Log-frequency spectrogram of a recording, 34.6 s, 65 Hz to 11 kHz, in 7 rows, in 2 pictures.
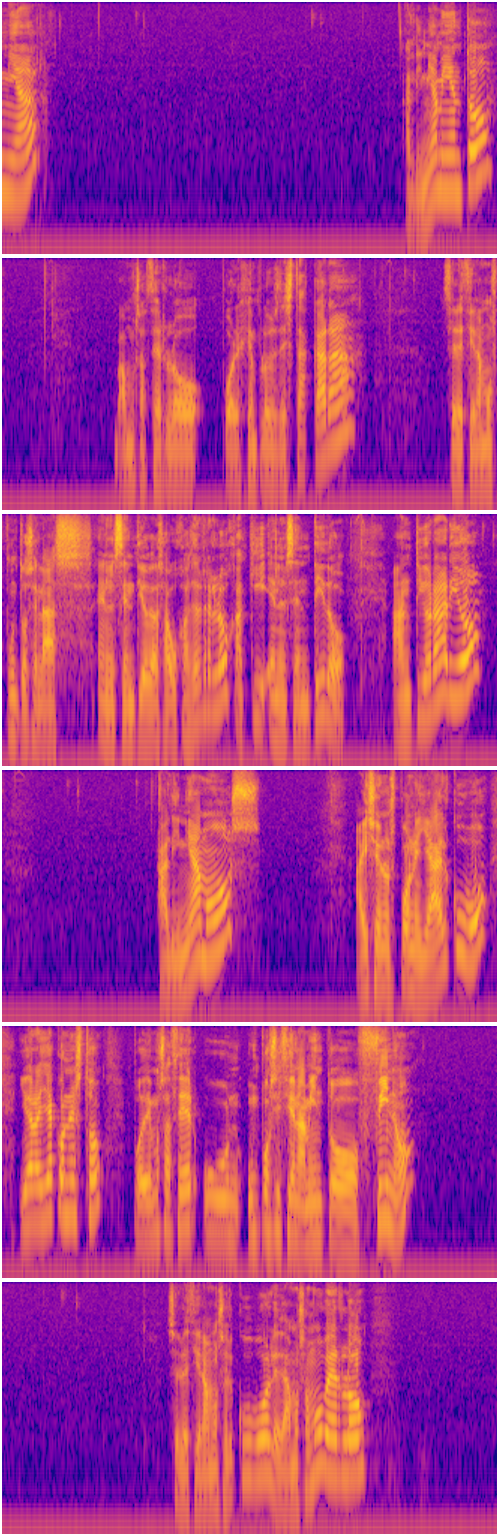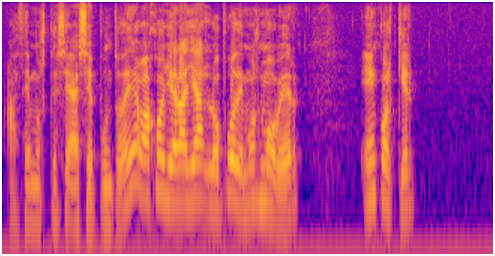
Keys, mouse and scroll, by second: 0.5 click, 1.4 click, 3.1 click, 4.8 scroll up 1, 5.4-6.5 middle drag, 6.8 shift+middle click, 7.4 shift+scroll up 1, 8.4 click, 9.0 click, 9.6 click, 13.5 click, 14.7 click, 15.5 click, 16.2 right click, 16.9 click, 19.4 scroll up 2, 19.8 scroll down 1, 20.8-22.4 middle drag, 23.0-24.2 middle drag, 25.4 click, 27.4 click, 30.2 click.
